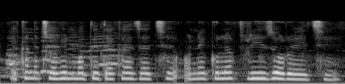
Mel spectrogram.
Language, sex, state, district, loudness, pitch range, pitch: Bengali, female, Tripura, Dhalai, -17 LUFS, 250-275 Hz, 265 Hz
